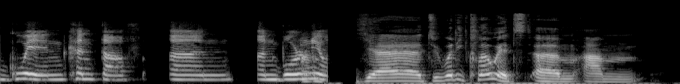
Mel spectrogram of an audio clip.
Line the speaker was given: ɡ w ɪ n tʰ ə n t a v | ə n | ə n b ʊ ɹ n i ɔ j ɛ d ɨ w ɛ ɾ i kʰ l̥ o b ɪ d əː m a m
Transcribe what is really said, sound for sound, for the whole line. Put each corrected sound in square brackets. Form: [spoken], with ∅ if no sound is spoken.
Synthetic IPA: ɡ w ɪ n [kʰ] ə n t a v | ə n | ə n b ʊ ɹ n [j] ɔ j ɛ d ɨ w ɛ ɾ i kʰ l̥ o [w] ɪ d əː m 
